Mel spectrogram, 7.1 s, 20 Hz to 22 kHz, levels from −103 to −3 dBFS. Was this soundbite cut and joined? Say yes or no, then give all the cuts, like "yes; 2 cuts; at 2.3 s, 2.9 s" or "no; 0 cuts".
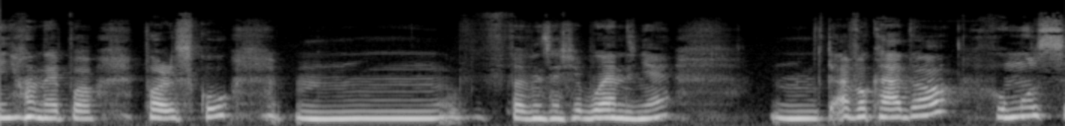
no; 0 cuts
